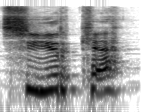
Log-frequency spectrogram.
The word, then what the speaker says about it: csirke: Yeah, and ch is csirke. Csibe. So ch is pronounced ch, like in mochi, the ch. So like ch in mochi, ch.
